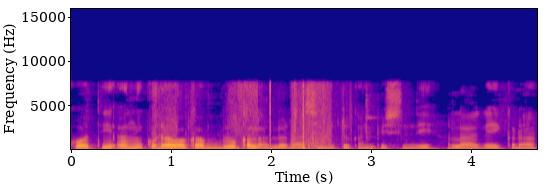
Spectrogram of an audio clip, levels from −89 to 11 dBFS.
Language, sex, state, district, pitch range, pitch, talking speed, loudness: Telugu, male, Andhra Pradesh, Sri Satya Sai, 105-115 Hz, 110 Hz, 140 wpm, -20 LUFS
